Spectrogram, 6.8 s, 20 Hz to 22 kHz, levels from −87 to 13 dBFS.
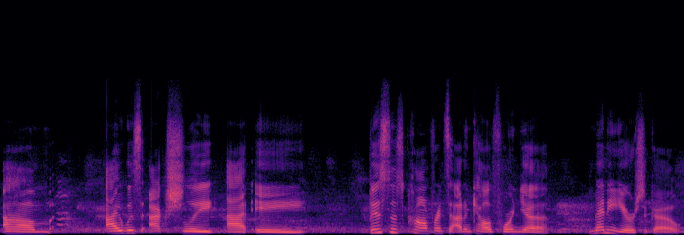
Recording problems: thin; very; fading below 350 Hz
murmuring crowd; noticeable; throughout; 20 dB below the speech

